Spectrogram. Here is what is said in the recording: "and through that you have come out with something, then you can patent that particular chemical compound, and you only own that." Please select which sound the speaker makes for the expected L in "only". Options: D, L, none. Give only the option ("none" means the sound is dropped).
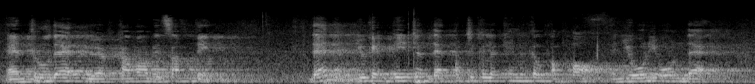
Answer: L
